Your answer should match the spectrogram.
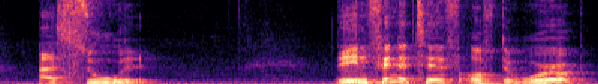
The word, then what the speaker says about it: azul: Blue is azul in Spanish and it ends in L. So it's not part of the nose. Therefore, azul.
